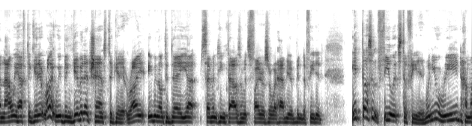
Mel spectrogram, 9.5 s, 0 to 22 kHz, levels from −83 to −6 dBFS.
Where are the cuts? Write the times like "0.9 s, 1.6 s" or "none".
2.9 s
